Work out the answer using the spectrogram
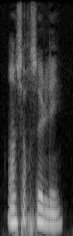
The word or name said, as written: charm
